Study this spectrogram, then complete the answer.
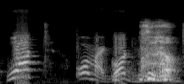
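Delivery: high, loud disbelieving cry; shocked yell. Real, not acted. Getting first blood in the match, high loud shocked yell. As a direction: shriek in surprise.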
